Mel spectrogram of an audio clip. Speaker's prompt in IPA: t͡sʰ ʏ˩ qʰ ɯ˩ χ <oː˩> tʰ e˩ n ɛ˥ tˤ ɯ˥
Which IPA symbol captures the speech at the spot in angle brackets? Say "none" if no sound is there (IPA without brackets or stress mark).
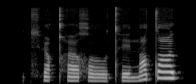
oː˩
